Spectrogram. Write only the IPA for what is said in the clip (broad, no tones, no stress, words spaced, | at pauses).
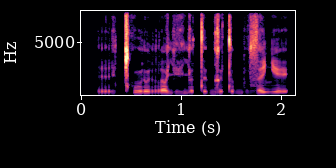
re̤ǀʰuɾu rɔje̤jʊ tɯɡɯtʊ bo̤zɐʎe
